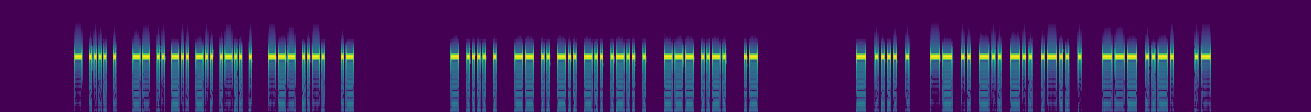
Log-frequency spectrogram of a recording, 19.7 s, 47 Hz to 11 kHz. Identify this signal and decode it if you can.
Morse code, heard as a keyed tone, about 29 wpm, 700 Hz. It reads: THE MIDDLE OF A THE MIDDLE OF A THE MIDDLE OF A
